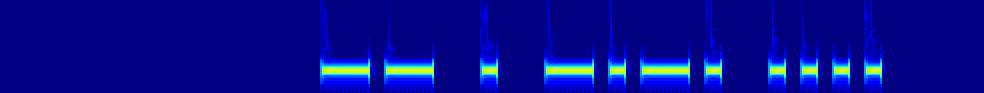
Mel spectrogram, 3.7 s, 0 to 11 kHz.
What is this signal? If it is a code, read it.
Morse code, heard as a keyed tone, about 20 wpm, 700 Hz. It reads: MECH
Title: Build A Word - 4 Letters At A Time - 10-Letter Words - 20wpm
